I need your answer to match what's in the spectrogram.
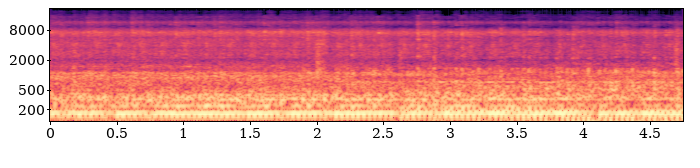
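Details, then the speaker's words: Classic car idling cold during winter storage after nearly a month unused, idle brought down: low, slightly uneven chugging idle with faint lope; roughness from being cold, smoothing as it warms. "you can hear it chugging a little bit just because she's still cold at least she ain't as cold as what it is outside"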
